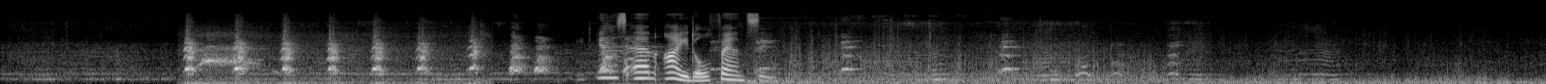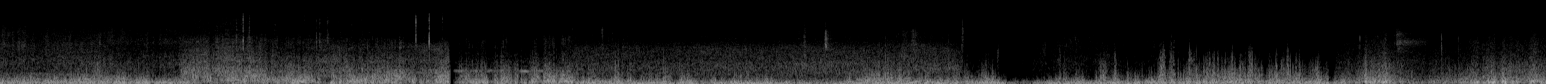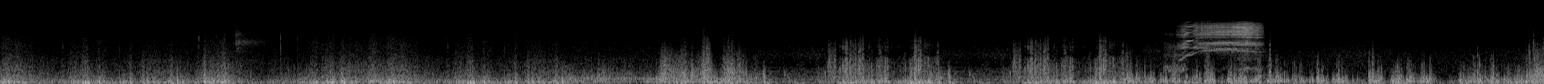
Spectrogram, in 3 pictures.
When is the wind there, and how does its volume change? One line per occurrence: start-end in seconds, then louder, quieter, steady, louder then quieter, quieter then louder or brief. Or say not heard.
7.4-46.3 steady.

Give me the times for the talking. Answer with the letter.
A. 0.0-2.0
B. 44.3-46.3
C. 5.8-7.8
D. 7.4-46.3
C.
